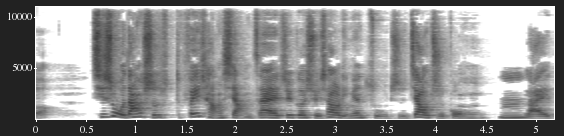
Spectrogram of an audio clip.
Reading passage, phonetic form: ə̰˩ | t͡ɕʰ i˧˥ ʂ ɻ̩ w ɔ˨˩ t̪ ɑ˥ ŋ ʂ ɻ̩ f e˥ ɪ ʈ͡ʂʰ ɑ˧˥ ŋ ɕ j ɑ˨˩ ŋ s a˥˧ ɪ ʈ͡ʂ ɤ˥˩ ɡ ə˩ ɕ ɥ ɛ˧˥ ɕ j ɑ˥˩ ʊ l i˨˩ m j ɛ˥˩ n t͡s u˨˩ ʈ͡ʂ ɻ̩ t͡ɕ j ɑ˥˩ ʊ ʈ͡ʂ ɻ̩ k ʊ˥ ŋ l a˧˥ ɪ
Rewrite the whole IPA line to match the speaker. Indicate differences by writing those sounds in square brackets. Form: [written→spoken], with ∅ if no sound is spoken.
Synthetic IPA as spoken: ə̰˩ | t͡ɕʰ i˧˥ ʂ ɻ̩ w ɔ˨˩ t̪ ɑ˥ ŋ ʂ ɻ̩ f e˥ ɪ ʈ͡ʂʰ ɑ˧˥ ŋ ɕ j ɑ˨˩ ŋ [s→t͡s] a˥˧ ɪ ʈ͡ʂ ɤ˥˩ ɡ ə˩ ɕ ɥ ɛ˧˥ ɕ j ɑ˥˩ ʊ l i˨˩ m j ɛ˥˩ n t͡s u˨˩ ʈ͡ʂ ɻ̩ t͡ɕ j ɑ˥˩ ʊ ʈ͡ʂ ɻ̩ k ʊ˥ ŋ l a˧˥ ɪ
